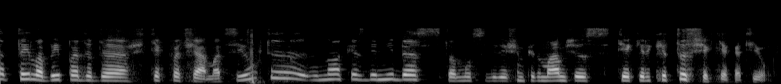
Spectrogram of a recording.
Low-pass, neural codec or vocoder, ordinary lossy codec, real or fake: 5.4 kHz; none; AAC, 32 kbps; real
